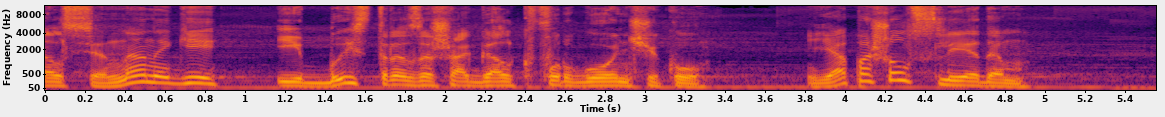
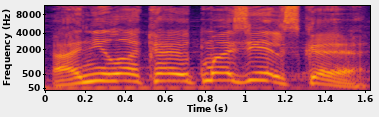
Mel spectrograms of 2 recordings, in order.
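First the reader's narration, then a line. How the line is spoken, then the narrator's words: Yell. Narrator (Russian): завопил я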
